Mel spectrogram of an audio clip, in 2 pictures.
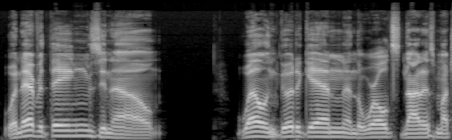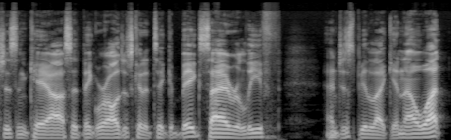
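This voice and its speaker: A man's voice: on the low side, moderate pace, smooth, no room sound, clean studio sound. A young man streaming from home, chatting casually with viewers and often laughing as he reacts to the chat.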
